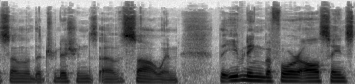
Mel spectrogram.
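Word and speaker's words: Samhain: Yeah, it's Sawin. Cool. It says that's how it's pronounced.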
